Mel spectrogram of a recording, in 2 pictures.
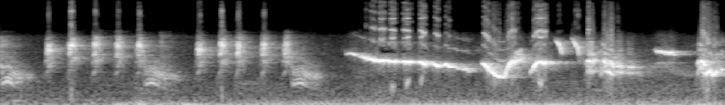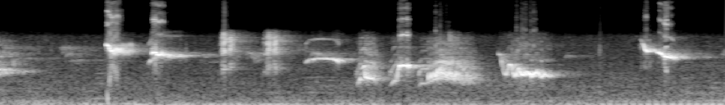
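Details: White-rumped shama song for training songbirds: a string of quick chattering bursts, then varied whistled phrases with sliding, falling and looping notes, rich and mixed.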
